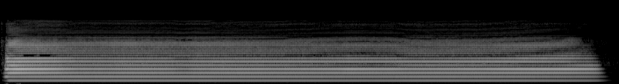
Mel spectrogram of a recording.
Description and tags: Alto Sax F#3
The F#3 note played on an alto sax
woodwind, music, saxophone, alto-sax, sax, jazz, instrument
